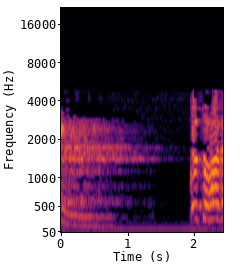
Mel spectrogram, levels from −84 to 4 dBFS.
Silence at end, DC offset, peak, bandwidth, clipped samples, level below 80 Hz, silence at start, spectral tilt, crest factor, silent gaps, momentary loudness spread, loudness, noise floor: 0 s; under 0.1%; -6 dBFS; 5 kHz; under 0.1%; -76 dBFS; 0 s; 0.5 dB/octave; 18 dB; none; 22 LU; -24 LUFS; -56 dBFS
